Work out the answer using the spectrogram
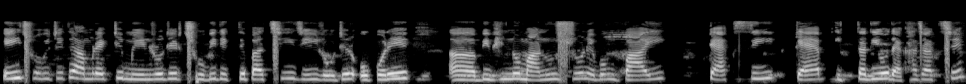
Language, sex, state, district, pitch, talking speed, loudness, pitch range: Bengali, female, West Bengal, North 24 Parganas, 245 Hz, 155 wpm, -15 LUFS, 225-270 Hz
